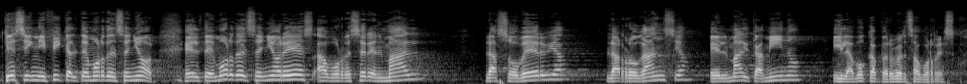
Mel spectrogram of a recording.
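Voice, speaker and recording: High-pitched preacher in an echoing hall. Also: male voice, moderate pace, fairly bright tone. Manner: asks rhetorical questions and answers them himself; emphatic, repeating phrases for stress. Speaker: pastor. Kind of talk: Bible class sermon. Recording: long hall reverb.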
